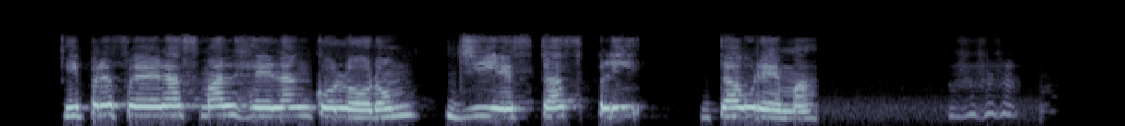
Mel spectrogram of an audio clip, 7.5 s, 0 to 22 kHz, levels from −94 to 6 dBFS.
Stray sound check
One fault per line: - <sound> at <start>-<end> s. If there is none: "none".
- laugh at 6.3-6.8 s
